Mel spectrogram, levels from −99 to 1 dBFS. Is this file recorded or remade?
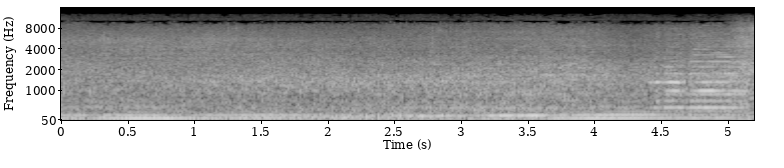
recorded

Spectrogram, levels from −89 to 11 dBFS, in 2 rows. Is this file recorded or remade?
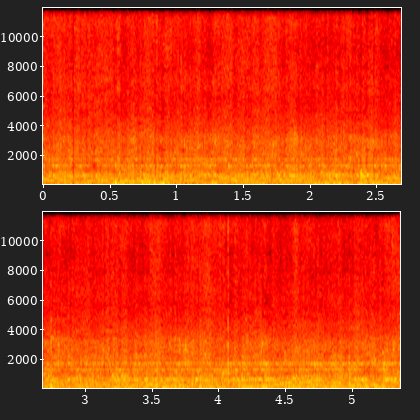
remade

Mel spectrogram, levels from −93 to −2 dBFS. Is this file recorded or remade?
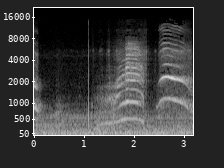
recorded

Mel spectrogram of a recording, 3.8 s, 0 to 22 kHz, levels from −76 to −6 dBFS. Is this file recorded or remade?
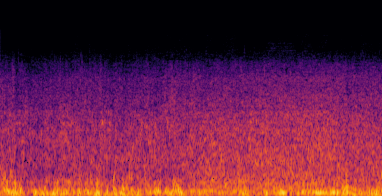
recorded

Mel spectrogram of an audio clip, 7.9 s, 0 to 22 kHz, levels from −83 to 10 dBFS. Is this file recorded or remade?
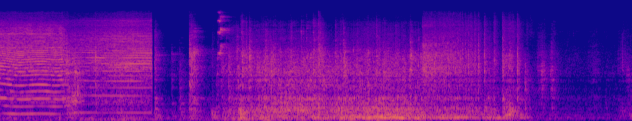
recorded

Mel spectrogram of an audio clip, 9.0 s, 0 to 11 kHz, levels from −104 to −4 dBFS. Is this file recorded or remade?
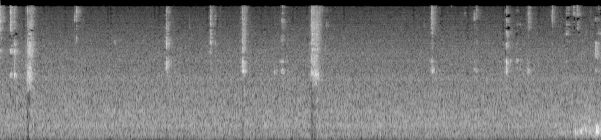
remade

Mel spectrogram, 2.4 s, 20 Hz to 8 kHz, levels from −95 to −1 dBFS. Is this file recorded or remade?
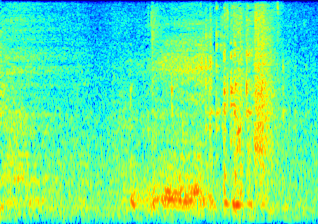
recorded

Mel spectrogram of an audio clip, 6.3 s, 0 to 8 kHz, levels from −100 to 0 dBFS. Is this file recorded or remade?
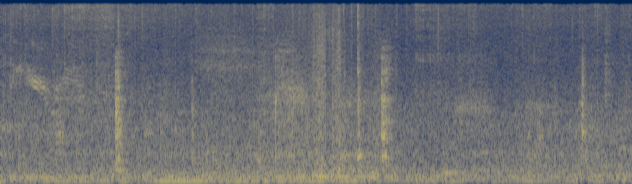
recorded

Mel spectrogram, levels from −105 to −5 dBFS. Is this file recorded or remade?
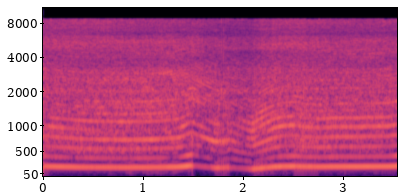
recorded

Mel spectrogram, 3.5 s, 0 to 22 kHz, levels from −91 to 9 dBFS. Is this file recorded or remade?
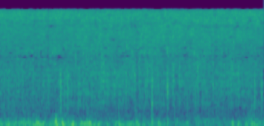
recorded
